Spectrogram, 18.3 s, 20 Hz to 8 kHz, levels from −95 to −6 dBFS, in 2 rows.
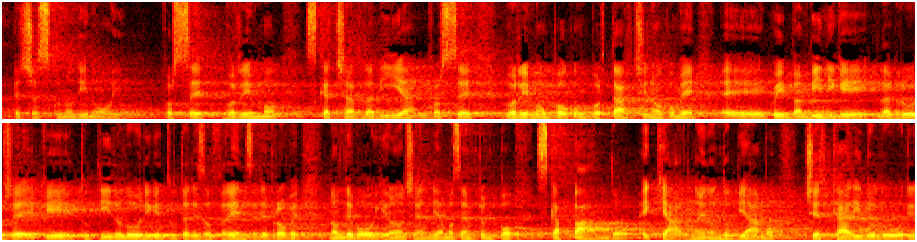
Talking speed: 160 wpm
